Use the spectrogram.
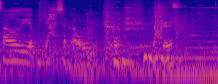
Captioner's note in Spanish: Risas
